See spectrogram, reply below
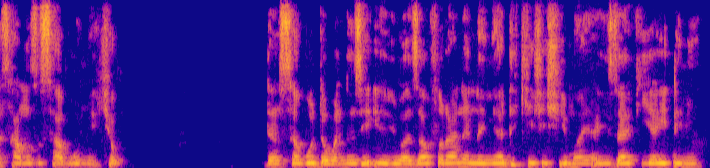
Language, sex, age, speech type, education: Hausa, male, 30-45, spontaneous, tertiary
